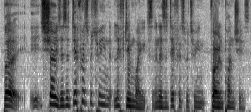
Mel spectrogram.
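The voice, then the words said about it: British English accent. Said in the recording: “obviously I'm British, I'm English. Tell by the accent. Not by the face, but by the accent.”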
